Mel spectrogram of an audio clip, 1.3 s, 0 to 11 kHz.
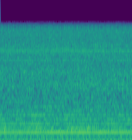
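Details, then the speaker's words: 1904 Wesco pancake electric fan, cast iron and brass, single-bearing shaded-pole motor with wire-coil shading coils and a heavy rotor, running on high speed: a smooth, even low-pitched hum with steady rotor whir, which is normal motor hum. "slowly but shirle there he goes that is high speed you can hear the Shaded pole motor humming there's a rotor spinning"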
